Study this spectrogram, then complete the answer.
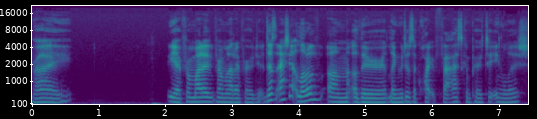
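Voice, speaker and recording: A woman with an Australian accent, fairly low in pitch, at a moderate pace and with ordinary pitch variation. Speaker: VTuber streamer. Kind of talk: casual chat.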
